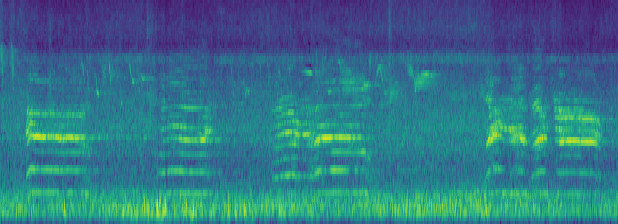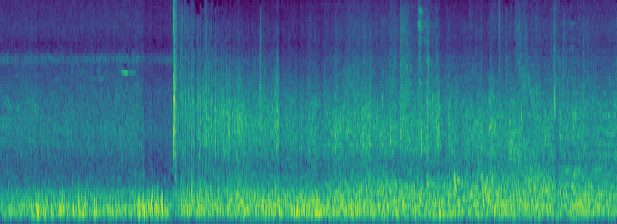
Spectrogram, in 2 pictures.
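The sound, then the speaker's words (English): A highway ramp is blown up in a demolition set off by a six-year-old child pressing the button. The explosion booms out after a few repeated warning horn blasts, followed by a long, heavy rumble of collapsing debris under steady crowd noise. “Now, you don't hear the kid, but you sure as hell hear the explosion go down here.”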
